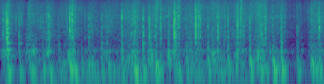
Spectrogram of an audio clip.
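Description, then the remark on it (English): Slips of paper bearing names are shaken inside a small plastic bucket in a studio to draw a winner, a busy, continuous rustling rattle of quick irregular clicks, fairly loud, with no talking over it. “what we're going to do is I have all the names in a plastic little bucket. I'm going to shake the bucket and you will hear it.”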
